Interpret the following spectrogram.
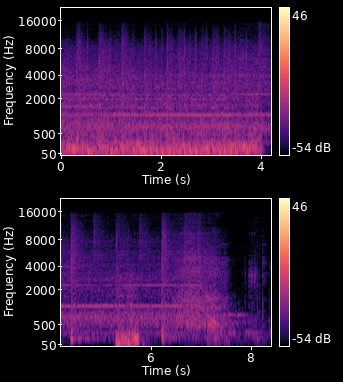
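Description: Hair dryer running with a steady whine over rushing air, then switched off about seven seconds in, its pitch falling as the motor spins down.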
